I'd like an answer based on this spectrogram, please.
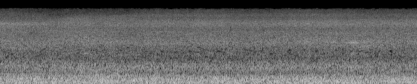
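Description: Steady rushing of river water pouring through the gates of a barrage, an even noise with no breaks.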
